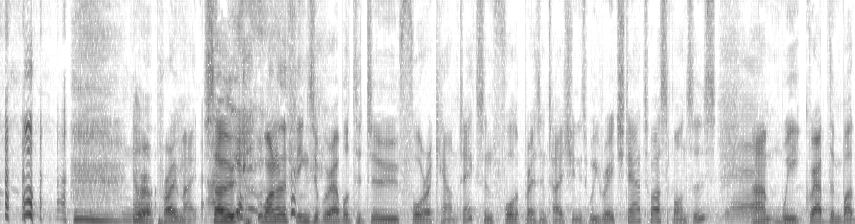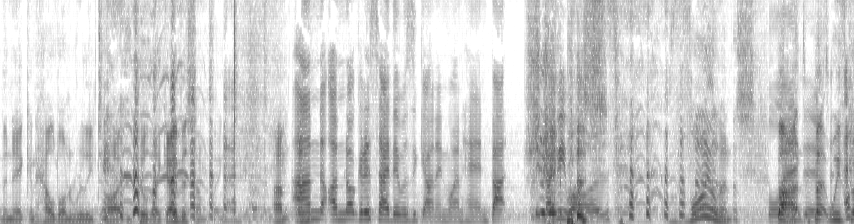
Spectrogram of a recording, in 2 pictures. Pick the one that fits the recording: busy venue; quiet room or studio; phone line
busy venue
